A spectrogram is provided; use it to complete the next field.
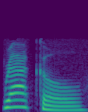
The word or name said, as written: rackle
